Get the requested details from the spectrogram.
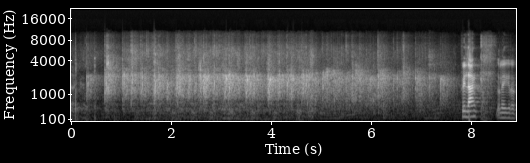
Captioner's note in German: Beifall bei der CDU und dem BÜNDNIS 90/DIE GRÜNEN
